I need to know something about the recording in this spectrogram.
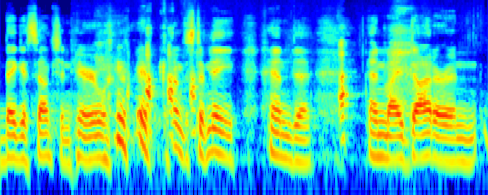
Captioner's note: laughing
